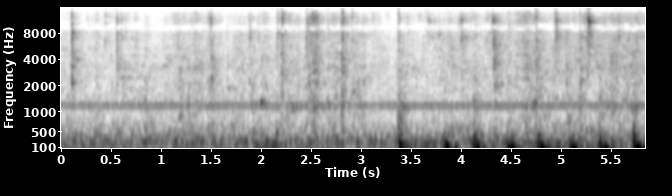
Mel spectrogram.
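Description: Close-up mouth sounds of a person chewing a mouthful of taco. It starts with a few small clicks and wet mouth noises, then a little past halfway settles into rhythmic chewing, about three chews a second.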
